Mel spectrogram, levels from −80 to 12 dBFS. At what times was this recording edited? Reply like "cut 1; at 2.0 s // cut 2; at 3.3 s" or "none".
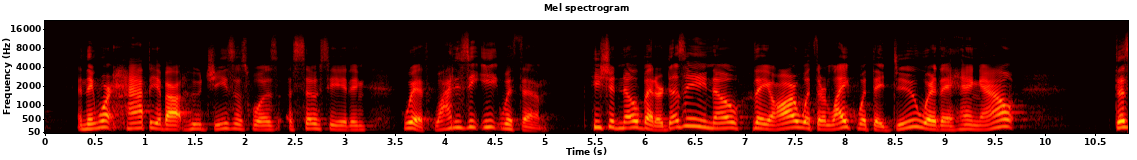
cut 1; at 7.1 s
